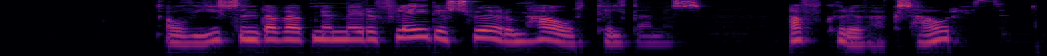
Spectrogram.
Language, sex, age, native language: Icelandic, female, 30-39, Icelandic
